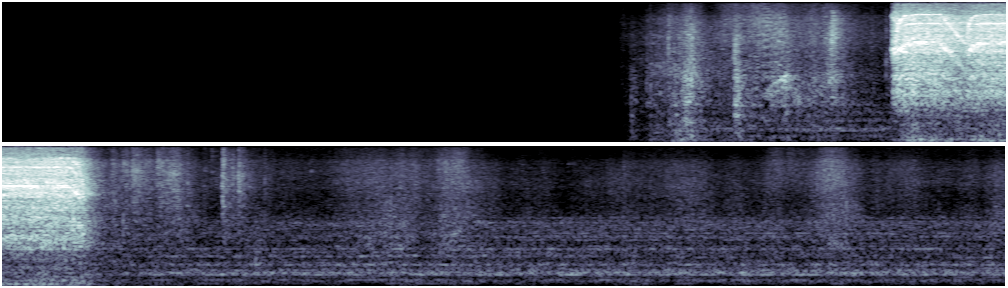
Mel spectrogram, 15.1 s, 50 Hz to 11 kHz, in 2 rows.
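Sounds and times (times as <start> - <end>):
shop vac hum: 4.7 - 15.0
drill motor whine: 6.7 - 8.3.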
